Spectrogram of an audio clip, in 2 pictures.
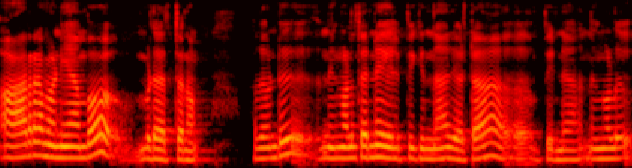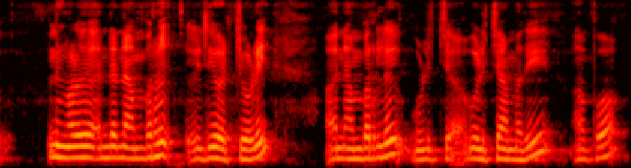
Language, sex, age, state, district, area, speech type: Malayalam, female, 60+, Kerala, Kozhikode, urban, spontaneous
